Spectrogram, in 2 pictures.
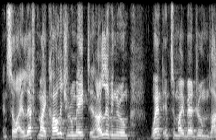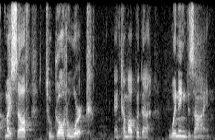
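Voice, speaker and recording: A man's voice: mid-range voice, normal speed. Man telling personal stories to a crowd. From Philippines. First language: Filipino. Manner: keeps checking in with the crowd with "okay?". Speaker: speaker. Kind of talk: personal storytelling talk to a live audience. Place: venue before a live audience.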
